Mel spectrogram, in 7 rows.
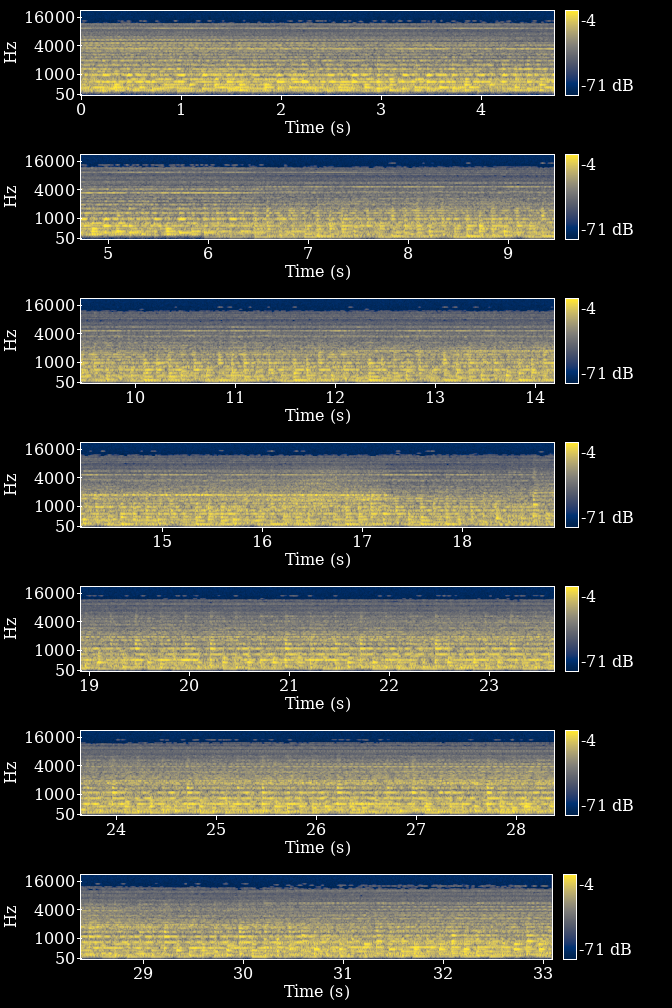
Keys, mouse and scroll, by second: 10.2 click, 16.0 z, 19.3 a, 22.8-23.6 typing, 23.9 Return, 25.8 z, 28.6 a, 30.8-32.2 typing.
